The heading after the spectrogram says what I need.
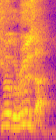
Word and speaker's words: Muguruza: I'm sorry Gardein muga Ruth suck or it's muguruza sorry for everyone that has now jumped on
